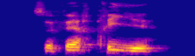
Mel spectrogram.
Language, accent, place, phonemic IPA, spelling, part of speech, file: French, France, Lyon, /sə fɛʁ pʁi.je/, se faire prier, verb, LL-Q150 (fra)-se faire prier.wav
- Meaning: to need persuading, to need coaxing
